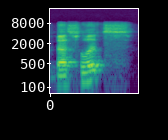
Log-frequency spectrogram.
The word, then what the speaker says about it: Veselitz: Initials, AV for Alex Veselitz. He pronounces Veselitz, but I like Veselitz.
